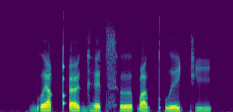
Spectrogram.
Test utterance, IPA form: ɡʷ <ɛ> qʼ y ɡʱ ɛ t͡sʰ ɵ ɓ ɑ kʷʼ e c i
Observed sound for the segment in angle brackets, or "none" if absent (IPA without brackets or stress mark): ɛ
